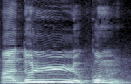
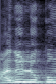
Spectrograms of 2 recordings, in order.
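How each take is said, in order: First: The l sound is doubled and pressed. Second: The l sound is short and single. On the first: The speaker calls it right. "அந்த லெட்டரை மட்டும் தான் அழுத்தி ப்ரொனவுன்ஸ் பண்ணணும்" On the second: The speaker calls it wrong. "அது தப்பா போயிடும்"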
